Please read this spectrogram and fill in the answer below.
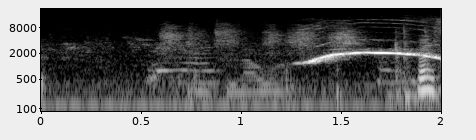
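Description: A single loud whistle, a little under a second long, that rises and then falls in pitch.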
